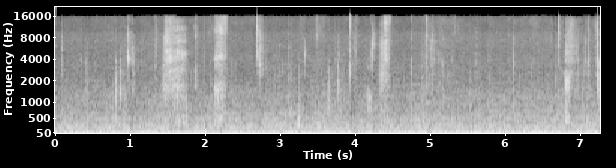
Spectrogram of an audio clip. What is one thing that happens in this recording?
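A young woman eats soft cake close to a microphone, with wet chewing and smacking sounds.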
